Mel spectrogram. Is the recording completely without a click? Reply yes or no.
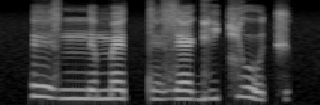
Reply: yes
